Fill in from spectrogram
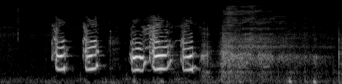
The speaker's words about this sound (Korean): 얘 소리 들을 때마다 웃겨요. 암탉 소리예요. 한 번 더요. 노래하는 것 같지 않아요?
